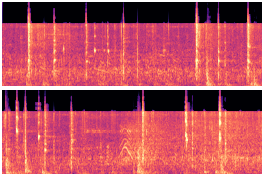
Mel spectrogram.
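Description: Badminton rally: rackets striking the shuttlecock in a run of sharp, irregular hits, with footwork on the court mat and a steady arena crowd murmur underneath.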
